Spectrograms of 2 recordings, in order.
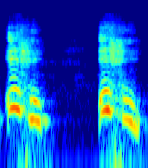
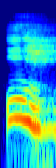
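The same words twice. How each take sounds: First: "إيه" with the h puffed out abruptly; breath let out at once. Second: "إيه" as a clear ih with breath flowing; full kasra. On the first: Teacher shows the wrong haa, abrupt puff. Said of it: "ما اطلعش ال-، النفس مره واحده". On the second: Teacher models hamza and haa, clear and flowing. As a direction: hold the h after a clean i. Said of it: "يبقى نكسرها حلو". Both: Shown as a demonstration.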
